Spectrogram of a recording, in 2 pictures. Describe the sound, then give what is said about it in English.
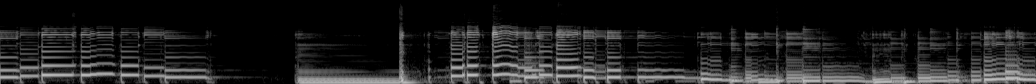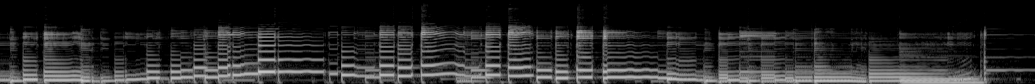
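An electric guitar with a distorted, effects-heavy tone plays a flowing melodic line using only the notes E, G, A and B of the E minor pentatonic, climbing and falling across the neck, sustained low notes ringing beneath, loud with no talking. “can kind of move all around the fretboard just playing those four tones, just playing E, G, A, and B.”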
